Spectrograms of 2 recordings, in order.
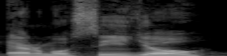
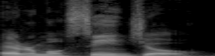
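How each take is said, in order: First: The double L is said as a Y sound. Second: The double L is said as a J sound. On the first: "instead of saying" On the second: "sometimes they'll call it"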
